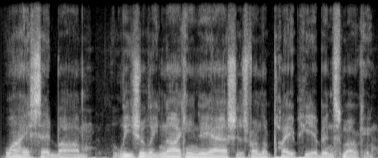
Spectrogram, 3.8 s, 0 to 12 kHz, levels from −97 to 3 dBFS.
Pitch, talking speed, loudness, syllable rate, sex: 90 Hz, 220 wpm, -16 LUFS, 5.9 syllables/s, male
